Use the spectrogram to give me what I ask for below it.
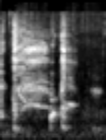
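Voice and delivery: hard choking cough; woman choking on smoke coughs; smoky coughing fit. Acted.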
